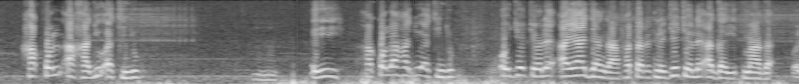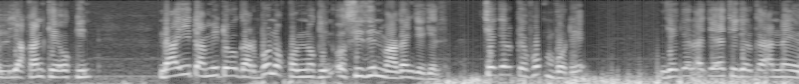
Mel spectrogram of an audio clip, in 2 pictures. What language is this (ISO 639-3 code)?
srr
